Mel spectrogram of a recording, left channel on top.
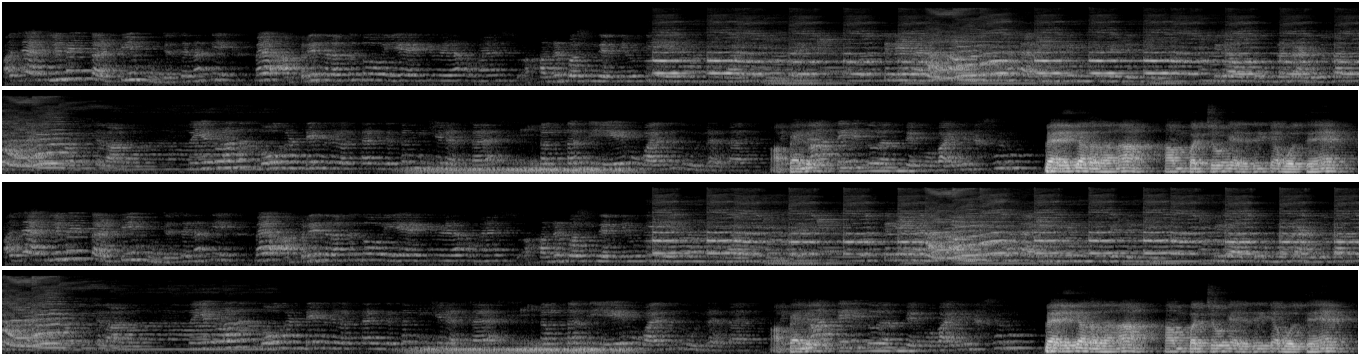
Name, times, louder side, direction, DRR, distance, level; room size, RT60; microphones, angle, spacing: voice 1, 0.0-11.7 12.1-15.0 15.4-18.5 18.9-21.1 21.3-23.8, left 1 dB, 20° left, -7 dB, 3.2 m, -36 dB
sound 1, 6.4-16.3 17.5-19.8, equal, 25° right, 1.7 m, -31 dB
voice 2, 21.3-21.8 22.2-22.6 24.0-24.9 25.2-26.9, equal, ahead, -3 dB, 0.7 m, -22 dB
11.5 x 5.9 x 3.1 m, 0.87 s
head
